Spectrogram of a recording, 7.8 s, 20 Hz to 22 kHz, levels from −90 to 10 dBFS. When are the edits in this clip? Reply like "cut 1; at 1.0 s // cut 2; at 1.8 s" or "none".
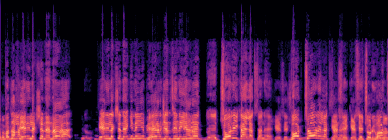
none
